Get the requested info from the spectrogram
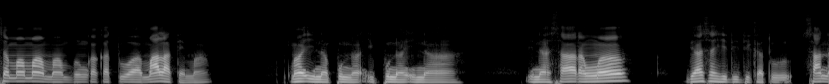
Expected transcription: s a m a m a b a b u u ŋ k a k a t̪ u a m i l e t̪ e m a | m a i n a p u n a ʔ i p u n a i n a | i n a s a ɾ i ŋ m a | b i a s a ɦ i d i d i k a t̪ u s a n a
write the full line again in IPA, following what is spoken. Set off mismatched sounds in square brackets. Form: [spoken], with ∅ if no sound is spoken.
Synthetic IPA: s a m a m a [m] a b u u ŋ k a k a t̪ u a m [a] l [a] t̪ e m a | m a i n a p u n a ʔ i p u n a i n a | i n a s a ɾ [a] ŋ m a | b i a s a ɦ i d i d i k a t̪ u s a n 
